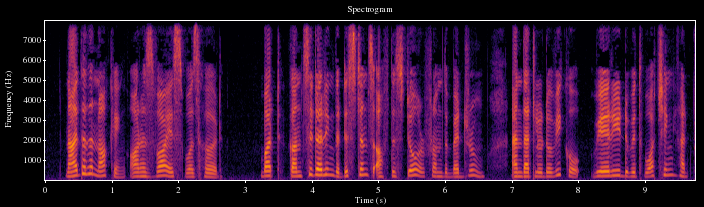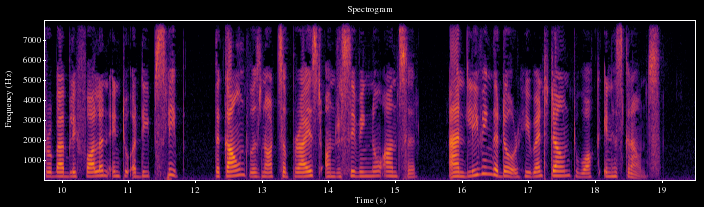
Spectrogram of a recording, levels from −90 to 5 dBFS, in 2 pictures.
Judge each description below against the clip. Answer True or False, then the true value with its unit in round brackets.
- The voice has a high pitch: True (215 Hz)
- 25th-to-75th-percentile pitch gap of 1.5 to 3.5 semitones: True (2.7 semitones)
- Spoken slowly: False (160 wpm)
